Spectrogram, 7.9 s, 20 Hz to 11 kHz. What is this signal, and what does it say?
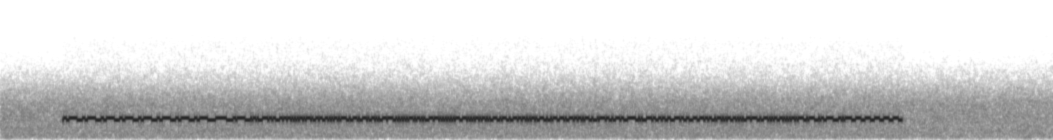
NAVTEX (SITOR-B), 100 baud, 170 Hz shift, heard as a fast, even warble, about 1700 Hz centre. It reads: 31321 466707 05 289988 14283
